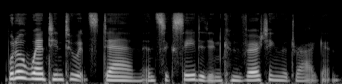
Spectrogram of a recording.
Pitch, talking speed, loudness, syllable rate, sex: 200 Hz, 195 wpm, -22 LUFS, 5.5 syllables/s, female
